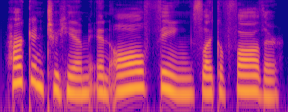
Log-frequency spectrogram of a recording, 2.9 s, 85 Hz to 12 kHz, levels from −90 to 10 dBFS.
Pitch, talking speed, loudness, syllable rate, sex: 215 Hz, 190 wpm, -16 LUFS, 4.2 syllables/s, female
